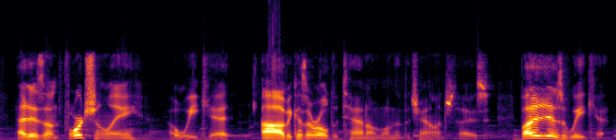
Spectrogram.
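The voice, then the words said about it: Lingering character accent while narrating. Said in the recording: “Having a little trouble getting rid of Earl's accent when I'm not actually speaking as Earl tonight.”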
